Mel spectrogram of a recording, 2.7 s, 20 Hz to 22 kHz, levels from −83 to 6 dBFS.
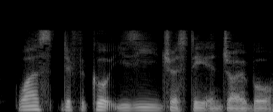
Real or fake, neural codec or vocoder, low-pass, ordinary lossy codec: fake; codec, 16 kHz, 0.3 kbps, FocalCodec; 7.2 kHz; MP3, 32 kbps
